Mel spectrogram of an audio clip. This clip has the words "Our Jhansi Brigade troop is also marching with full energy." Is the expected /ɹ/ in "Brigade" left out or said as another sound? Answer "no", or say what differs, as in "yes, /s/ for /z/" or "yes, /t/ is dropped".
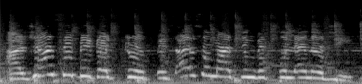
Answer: yes, /ɹ/ is dropped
